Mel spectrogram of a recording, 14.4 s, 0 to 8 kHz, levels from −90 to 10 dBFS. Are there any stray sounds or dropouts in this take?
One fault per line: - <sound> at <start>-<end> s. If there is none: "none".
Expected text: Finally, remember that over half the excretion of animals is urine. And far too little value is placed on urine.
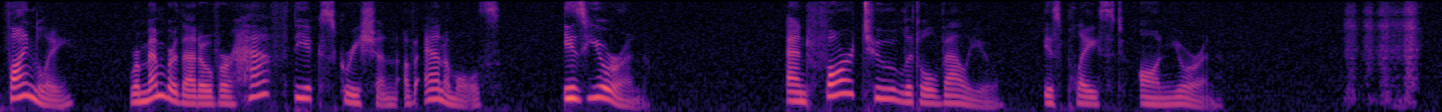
- sniff at 13.4-14.2 s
